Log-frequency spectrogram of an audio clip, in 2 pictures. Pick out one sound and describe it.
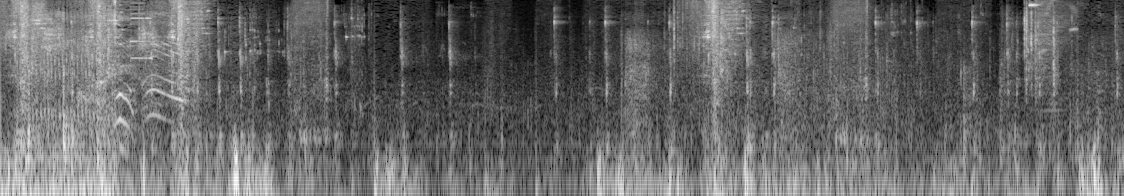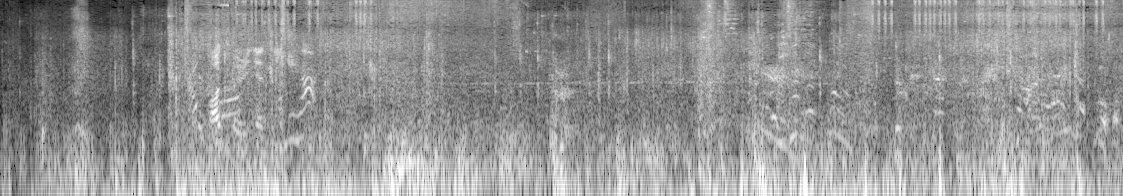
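A game weapon fires in rapid blasts.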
